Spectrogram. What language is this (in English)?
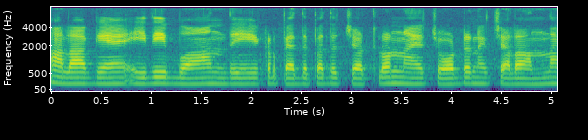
Telugu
